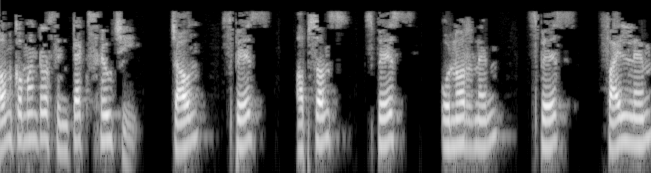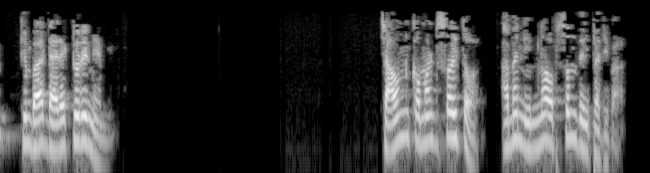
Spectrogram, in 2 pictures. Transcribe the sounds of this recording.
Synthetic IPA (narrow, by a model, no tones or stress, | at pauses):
awnkɔmaɳɖɾɔsiɳʈakshewt͡ʃʰḭ | t͡ʃawn | spes | ɔpsɔnsː | pes | onɔɾnem | spes | pʰajlnemkimbaɖajɾek̚ʈoɾinem | t͡ʃawnkɔmaɳɖsɔɦit̪ɔ | amenimnɔːpsɔnd̪ejpaɾiba̰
